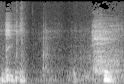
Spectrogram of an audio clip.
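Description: A rap song playing back stops about half a second in, leaving a quiet pause with a couple of faint clicks. Near the end a man starts to laugh breathily.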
